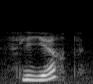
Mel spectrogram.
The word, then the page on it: 's Liecht: Bas Rhin; Herrlisheim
